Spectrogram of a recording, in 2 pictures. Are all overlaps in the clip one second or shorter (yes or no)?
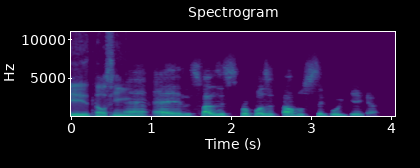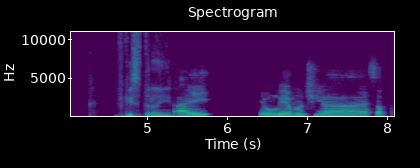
yes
